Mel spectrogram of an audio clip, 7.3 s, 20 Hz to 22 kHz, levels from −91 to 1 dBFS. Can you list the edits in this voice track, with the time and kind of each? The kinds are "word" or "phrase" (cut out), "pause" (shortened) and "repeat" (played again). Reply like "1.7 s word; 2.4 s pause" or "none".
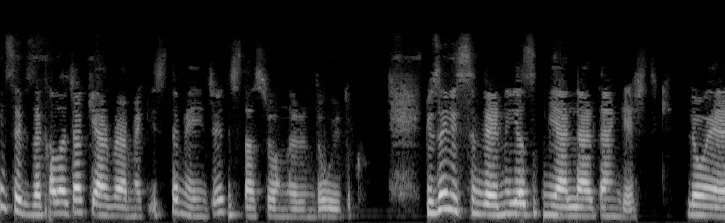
2.3 s word; 5.4 s word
